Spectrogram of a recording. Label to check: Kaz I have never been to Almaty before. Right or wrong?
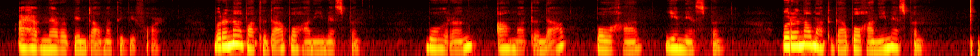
Right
